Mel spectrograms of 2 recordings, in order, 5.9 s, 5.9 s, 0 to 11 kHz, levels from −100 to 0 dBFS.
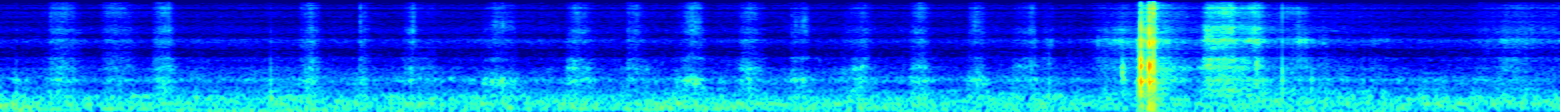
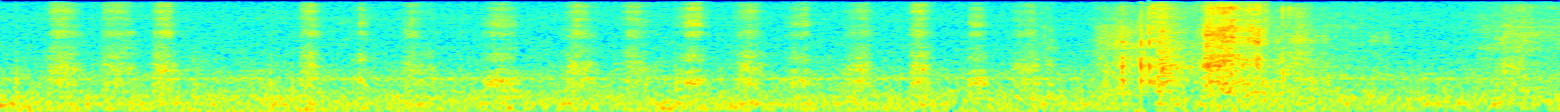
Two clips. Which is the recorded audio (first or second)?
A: second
